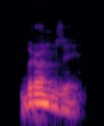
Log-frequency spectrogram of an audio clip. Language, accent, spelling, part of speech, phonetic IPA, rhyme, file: Catalan, Valencia, bronze, noun, [ˈbɾon.ze], -onze, LL-Q7026 (cat)-bronze.wav
- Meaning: 1. bronze (metal) 2. bronze medal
